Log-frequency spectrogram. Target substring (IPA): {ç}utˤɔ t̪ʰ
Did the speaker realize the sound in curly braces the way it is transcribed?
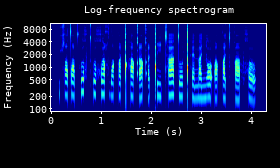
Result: yes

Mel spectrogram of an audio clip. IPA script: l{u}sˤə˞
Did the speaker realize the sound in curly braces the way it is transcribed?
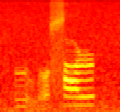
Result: no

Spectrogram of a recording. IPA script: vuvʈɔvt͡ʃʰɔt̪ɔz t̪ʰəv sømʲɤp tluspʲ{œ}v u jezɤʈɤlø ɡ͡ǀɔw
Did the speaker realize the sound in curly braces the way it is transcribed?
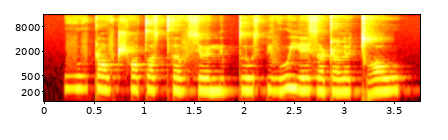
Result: no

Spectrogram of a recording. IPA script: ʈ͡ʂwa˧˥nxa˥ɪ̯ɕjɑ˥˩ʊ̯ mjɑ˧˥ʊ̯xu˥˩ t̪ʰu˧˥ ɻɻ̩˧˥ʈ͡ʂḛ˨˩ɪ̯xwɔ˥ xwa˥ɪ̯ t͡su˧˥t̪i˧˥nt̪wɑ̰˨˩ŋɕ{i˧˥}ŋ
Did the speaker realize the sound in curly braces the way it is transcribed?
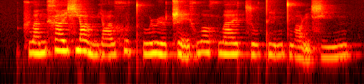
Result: yes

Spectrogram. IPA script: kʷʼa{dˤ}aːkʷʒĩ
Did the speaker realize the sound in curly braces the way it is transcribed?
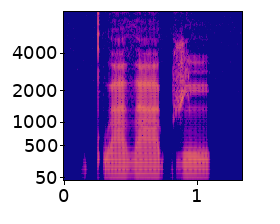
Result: no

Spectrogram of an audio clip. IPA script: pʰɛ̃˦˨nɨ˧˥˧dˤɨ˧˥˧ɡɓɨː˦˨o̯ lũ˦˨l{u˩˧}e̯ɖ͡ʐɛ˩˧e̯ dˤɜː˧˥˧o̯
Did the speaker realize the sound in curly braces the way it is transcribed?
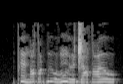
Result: no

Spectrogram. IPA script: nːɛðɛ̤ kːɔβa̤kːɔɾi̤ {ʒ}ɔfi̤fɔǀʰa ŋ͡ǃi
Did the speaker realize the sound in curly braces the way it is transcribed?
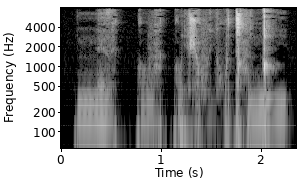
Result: yes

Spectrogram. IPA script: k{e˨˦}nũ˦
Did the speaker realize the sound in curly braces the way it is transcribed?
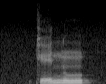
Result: yes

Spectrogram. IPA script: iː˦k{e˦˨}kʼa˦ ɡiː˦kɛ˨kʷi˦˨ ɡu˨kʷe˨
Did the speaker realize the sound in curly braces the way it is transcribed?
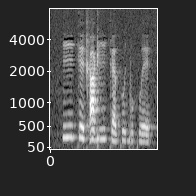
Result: yes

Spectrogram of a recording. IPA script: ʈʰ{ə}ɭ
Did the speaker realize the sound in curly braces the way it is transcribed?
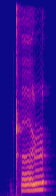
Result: yes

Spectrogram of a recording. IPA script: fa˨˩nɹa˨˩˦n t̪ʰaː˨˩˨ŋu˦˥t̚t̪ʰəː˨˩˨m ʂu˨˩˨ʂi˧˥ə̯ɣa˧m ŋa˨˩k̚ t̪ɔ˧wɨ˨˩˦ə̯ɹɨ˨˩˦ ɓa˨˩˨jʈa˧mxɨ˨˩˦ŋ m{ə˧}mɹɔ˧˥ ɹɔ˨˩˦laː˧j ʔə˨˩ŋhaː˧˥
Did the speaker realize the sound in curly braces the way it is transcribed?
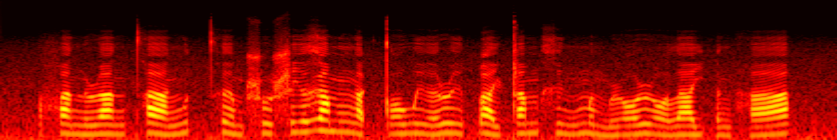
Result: no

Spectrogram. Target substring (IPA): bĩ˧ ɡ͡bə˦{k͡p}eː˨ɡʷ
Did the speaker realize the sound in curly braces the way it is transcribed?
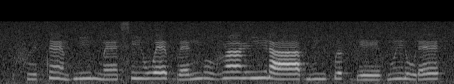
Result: no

